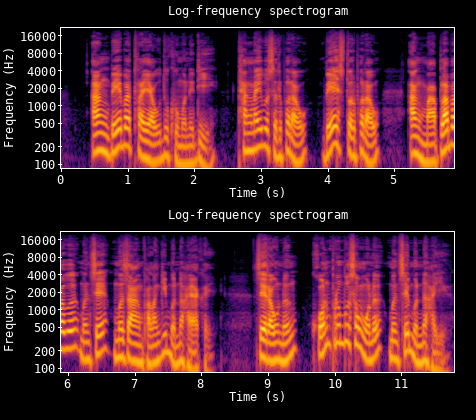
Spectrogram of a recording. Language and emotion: Bodo, disgusted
